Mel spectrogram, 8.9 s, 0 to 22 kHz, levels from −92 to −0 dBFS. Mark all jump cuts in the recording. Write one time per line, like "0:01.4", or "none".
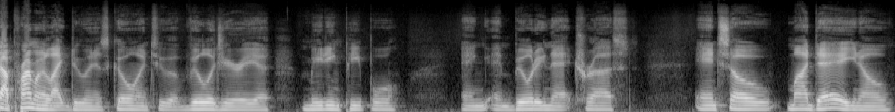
0:07.8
